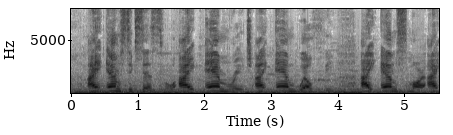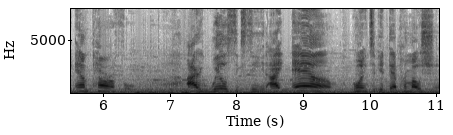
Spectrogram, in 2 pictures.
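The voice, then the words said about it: Passionate, emphatic delivery. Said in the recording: “hear the passion in my voice”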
